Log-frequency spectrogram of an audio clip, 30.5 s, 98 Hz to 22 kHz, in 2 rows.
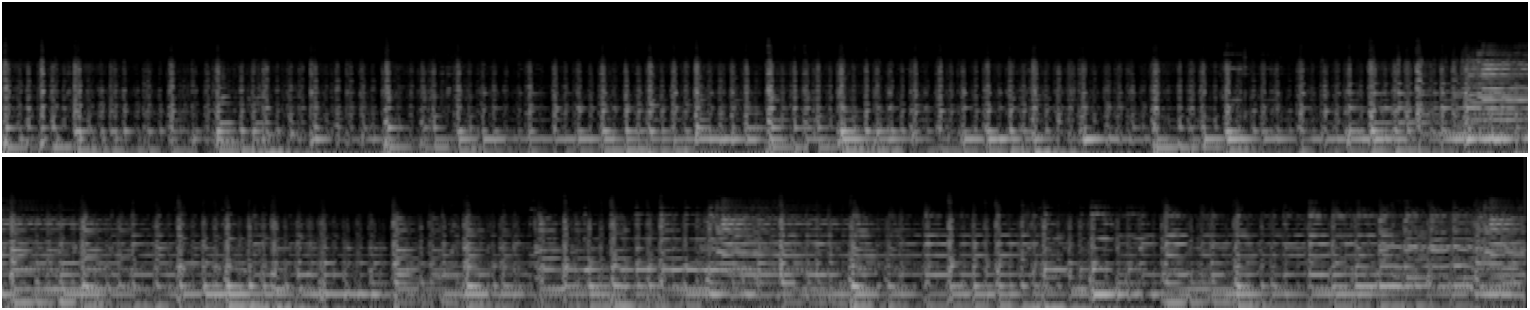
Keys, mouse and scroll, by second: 0.6 ctrl+z, 1.3-2.6 alt+drag, 2.6 Page_Up, 3.6-5.4 drag, 5.4 Escape, 5.7 F4, 5.9-7.6 drag, 7.7 Escape, 8.1 F3, 8.4 F4, 10.1-12.1 drag, 12.1 Escape, 12.6 click, 14.6-19.4 drag, 19.4 space, 20.7 shift+click, 20.9 shift+c, 21.2 shift+click, 22.0 F3, 22.1 ctrl+r, 22.4 shift+click, 25.3-27.1 shift+drag, 27.1 ctrl+r, 27.8 F2, 28.2-30.5 drag.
